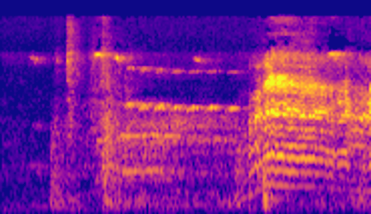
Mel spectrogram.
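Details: Angry cat in a fight, giving drawn-out, strongly harmonic yowls that start with short bursts, then hold a wavering tone and climb into a loud, shrill wail near the end.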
